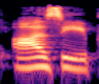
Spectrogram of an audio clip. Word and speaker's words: Aussie: Australians themselves only use the Aussie pronunciation.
